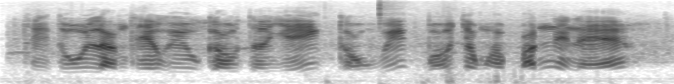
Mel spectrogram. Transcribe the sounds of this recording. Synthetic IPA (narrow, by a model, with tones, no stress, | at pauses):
t̪ʰi˨˩t̪u˧jlaː˨˩mt̪ʰɛ˧wʔi˧əwkə˨˩wt̪əː˨˩jzə˨˦jkə˨˩wvi˦˥ət̚ɓəː˧˩t͡ɕɔ˧wŋ͡mhəː˨˩k͡p̚ɓa˨˦ŋ̟nə˨˩jnɛ̰˧˨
